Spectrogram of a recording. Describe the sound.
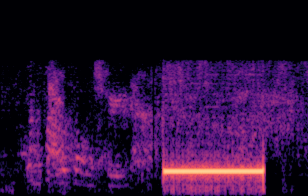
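A steady telephone tone, heard while calling, sounds as one flat, even, mid-pitched beep lasting about a second. It follows a brief stretch of talk and stops cleanly.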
